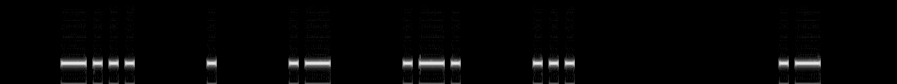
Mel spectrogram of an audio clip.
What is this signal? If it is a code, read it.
Morse code, heard as a keyed tone, about 15 wpm, spaced as for 8 wpm, 1000 Hz. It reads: BEARS A
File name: qotdfiles / 8wpm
